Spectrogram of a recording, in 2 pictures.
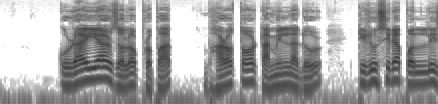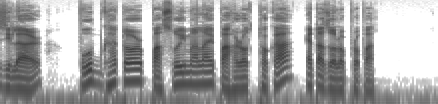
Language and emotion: Assamese, neutral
